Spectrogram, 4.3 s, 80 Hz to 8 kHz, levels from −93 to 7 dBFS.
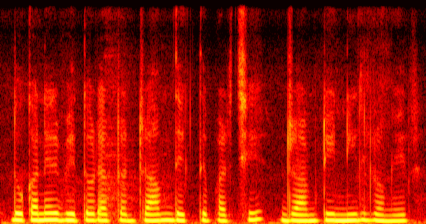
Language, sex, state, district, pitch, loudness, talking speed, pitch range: Bengali, female, West Bengal, Cooch Behar, 225 Hz, -14 LUFS, 125 wpm, 215-230 Hz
